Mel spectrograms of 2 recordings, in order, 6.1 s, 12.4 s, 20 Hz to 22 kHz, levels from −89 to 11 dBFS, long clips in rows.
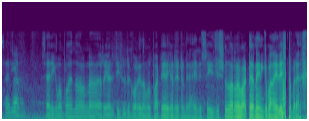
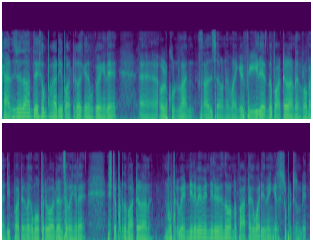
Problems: background sounds at intervals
